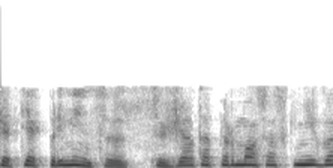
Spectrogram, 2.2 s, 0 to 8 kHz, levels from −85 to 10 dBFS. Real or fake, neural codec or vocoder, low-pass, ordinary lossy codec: real; none; 7.2 kHz; AAC, 16 kbps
